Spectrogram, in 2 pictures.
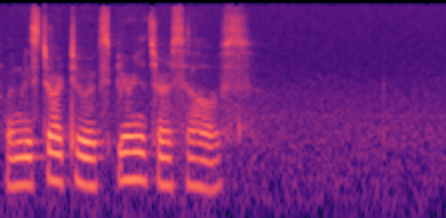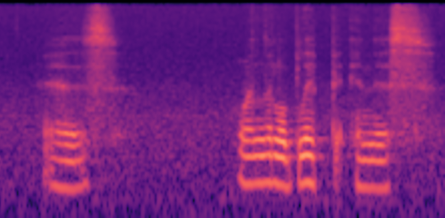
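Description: A woman leading a guided meditation as a teacher, speaking gently and without hurry, with long pauses. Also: level tone, poor audio. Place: meditation hall with a group. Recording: faint rumbling background noise.

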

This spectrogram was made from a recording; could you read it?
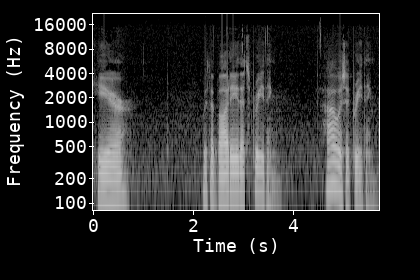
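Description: Slow-paced man guiding a meditation. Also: fairly low pitch, lively intonation, dark tone. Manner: measured, with long pauses between short phrases. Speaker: meditation teacher. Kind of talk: guided meditation instruction.

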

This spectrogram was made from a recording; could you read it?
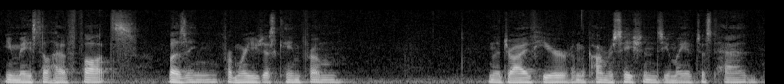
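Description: A man teaching meditation to a group, giving gentle, unhurried guidance with long pauses between phrases. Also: fairly low pitch, monotone, vocal fry, poor audio. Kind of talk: guided meditation instruction to a group. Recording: faint background noise.

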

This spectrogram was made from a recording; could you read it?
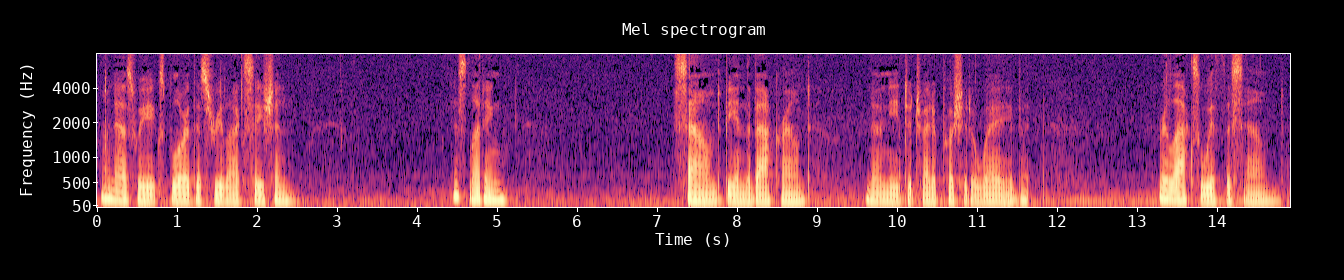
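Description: A woman teaching a guided meditation in calm, measured short phrases with long pauses between them. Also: very deep voice, slight background noise. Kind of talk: guided meditation, slow spoken instructions.

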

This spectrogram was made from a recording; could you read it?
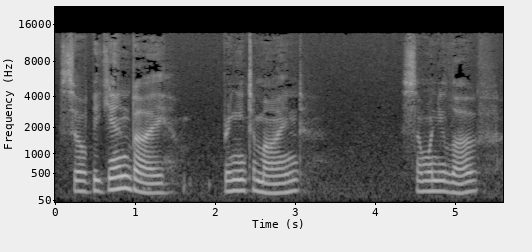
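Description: A woman leading a guided meditation as a teacher, speaking gently and in a measured way with long pauses. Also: on the low side, steady tone.

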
